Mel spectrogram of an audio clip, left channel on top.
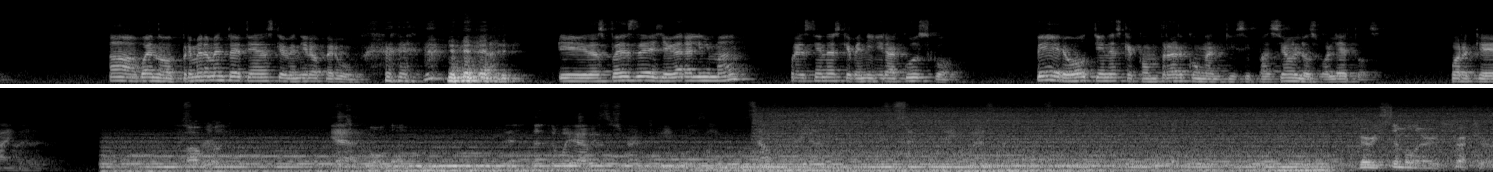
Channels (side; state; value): both; different; correlation 0.03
